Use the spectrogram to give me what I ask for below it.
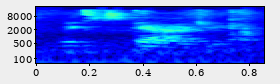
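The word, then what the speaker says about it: Mxkagi: It's in dragon speak. It's spelled special. Mixkagi.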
